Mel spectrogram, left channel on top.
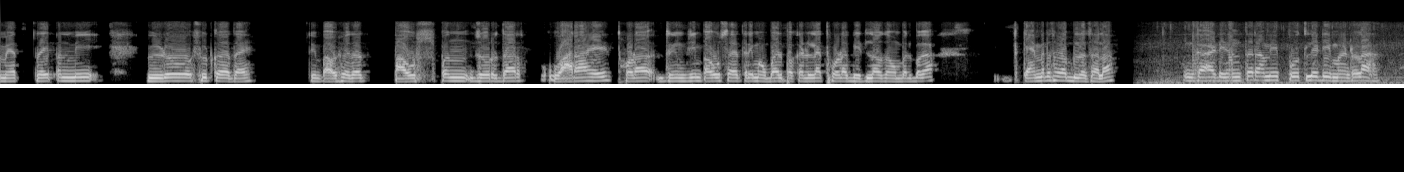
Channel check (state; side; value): silent; right; digital silence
